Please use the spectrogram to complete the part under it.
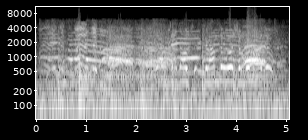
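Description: A large crowd of Maratha reservation protesters gathered outside CSMT station in Mumbai, a loud, dense hubbub of many voices with shouts and chanting rising and falling throughout.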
